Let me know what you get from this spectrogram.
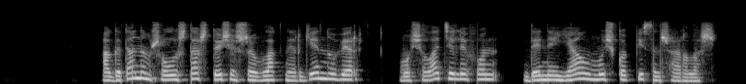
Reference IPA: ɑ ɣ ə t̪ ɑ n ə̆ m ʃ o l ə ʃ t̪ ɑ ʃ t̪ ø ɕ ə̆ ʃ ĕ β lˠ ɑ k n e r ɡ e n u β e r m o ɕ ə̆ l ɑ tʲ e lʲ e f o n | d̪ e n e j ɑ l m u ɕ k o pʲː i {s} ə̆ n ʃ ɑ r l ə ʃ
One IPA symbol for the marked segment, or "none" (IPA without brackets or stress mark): s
